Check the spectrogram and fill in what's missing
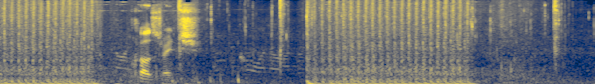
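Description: Gunfire from a weapon on single fire mode in Rainbow Six Siege, rapid evenly spaced shots in two long loud bursts, with someone talking briefly between them.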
